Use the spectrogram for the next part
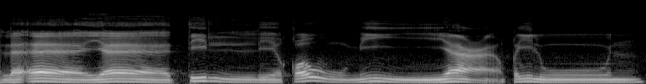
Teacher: Laayatil sentuh terus pada huruf lam without dengung. E tanpa ada dengung tuan puan. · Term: Idgham bila ghunnah, Idgham bila gunnah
